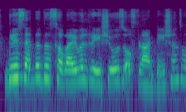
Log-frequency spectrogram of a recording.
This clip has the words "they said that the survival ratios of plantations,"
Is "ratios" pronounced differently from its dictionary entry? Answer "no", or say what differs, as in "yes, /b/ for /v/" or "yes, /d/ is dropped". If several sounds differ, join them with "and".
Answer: no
